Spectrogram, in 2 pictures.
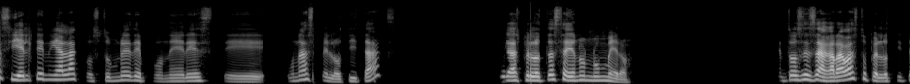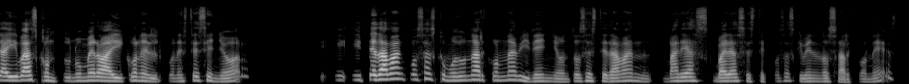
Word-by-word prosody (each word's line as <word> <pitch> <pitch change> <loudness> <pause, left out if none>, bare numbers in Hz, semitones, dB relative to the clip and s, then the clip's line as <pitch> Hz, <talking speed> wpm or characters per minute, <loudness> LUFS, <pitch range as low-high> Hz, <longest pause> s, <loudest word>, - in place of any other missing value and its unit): y - - -4
si 215 -3 +2
él 200 0 +1
tenía 220 -4 +1
la 245 +2 +3
costumbre 170 +3 -7
de 185 -2 -2
poner, 150 0 -9
este, 135 -7 -6 0.2
unas 210 +9 -2
pelotitas. 145 - -3 1.2
Y 185 - -8
las 185 -1 +6
pelotas 205 +3 +3
traían 185 -4 +4
un 200 -2 -2
número. 140 - -2 1.5
Entonces, 210 +5 0
agarrabas 185 +10 +9
tu 260 -1 -6
pelotita, 165 +4 -1
ibas 200 +3 +5
con 180 -5 -5
tu 160 +1 -11
número 175 +2 0
ahí 155 -3 +5
con 180 +2 -4
el 145 -5 -3
con 145 0 -15
este 150 +5 -6
señor, 160 - -5 0.7
y 200 -2 -18
y 210 0 -10
te 220 +5 +3
daban 245 +1 +7
cosas 235 +2 -7
como 180 -5 -5
de 190 - -2
un 200 +3 -6
arcón 195 -3 0
navideño, 150 -9 -4
entonces 150 +5 -7
te 150 - -4
daban 150 -2 -3
varias 165 +3 -3
varias 160 +1 -1
este 145 -1 -12
cosas 165 +3 -15
que 140 - -12
viene 140 0 -7
en 135 - -13
los 135 -2 -8
arcones 130 - -10
170 Hz, 175 wpm, -25 LUFS, 150-200 Hz, 1.5 s, agarrabas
